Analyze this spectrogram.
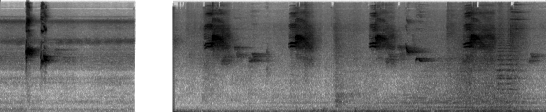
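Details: Red-whiskered bulbul in morning contest song meant to stimulate other bulbuls; repeated sharp whistled phrases roughly every one to two seconds, broken by a brief silent cut, with rustling and low background noise behind.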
